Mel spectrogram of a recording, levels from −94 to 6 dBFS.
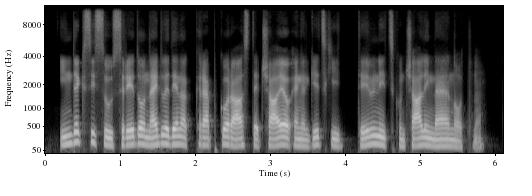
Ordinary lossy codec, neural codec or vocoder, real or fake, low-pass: none; codec, 24 kHz, 0.9 kbps, WavTokenizer, large speech release; fake; 10.8 kHz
